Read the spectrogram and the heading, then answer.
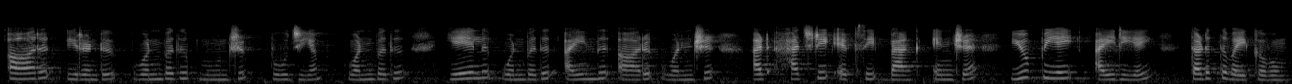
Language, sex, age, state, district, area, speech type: Tamil, female, 45-60, Tamil Nadu, Pudukkottai, rural, read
